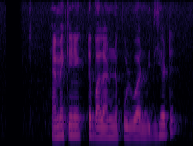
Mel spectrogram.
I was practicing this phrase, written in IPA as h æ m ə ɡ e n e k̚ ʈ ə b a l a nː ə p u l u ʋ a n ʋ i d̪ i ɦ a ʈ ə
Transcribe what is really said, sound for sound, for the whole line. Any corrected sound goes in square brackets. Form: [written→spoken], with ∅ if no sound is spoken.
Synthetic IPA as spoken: h æ m ə [ɡ→k] e n e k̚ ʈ ə b a l a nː ə p u l u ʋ a n ʋ i d̪ i ɦ [a→ə] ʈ ə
